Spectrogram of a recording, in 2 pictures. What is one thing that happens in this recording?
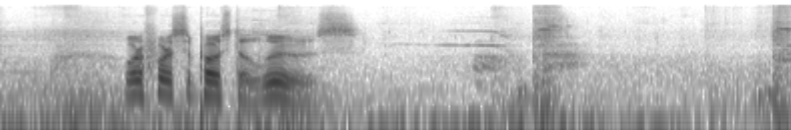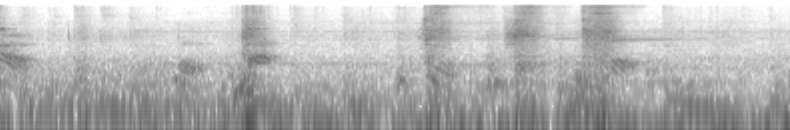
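Swords clash and swish in a fight.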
